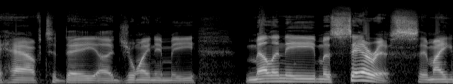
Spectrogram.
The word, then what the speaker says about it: Melanie Mesaros: the guest I have today uh joining me, Melanie Meris. Am I pronouncing that right?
